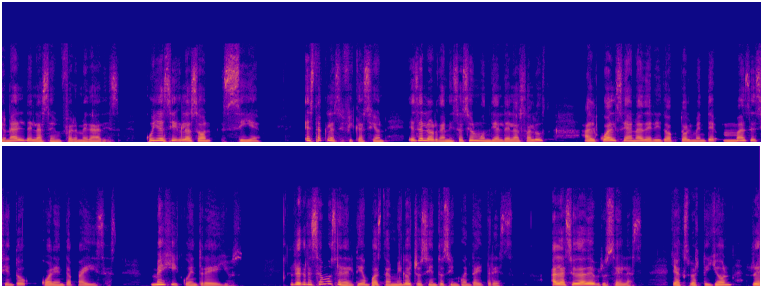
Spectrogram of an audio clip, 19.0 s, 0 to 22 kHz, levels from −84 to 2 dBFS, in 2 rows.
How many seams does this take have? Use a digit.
1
